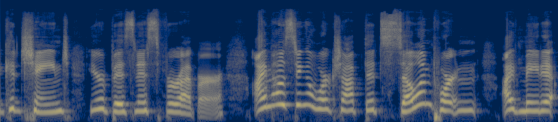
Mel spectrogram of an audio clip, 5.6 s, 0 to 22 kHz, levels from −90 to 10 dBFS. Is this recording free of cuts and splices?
yes; 0 cuts

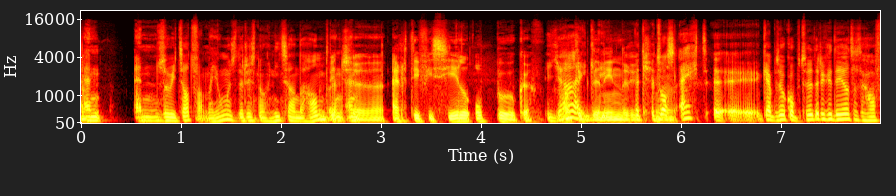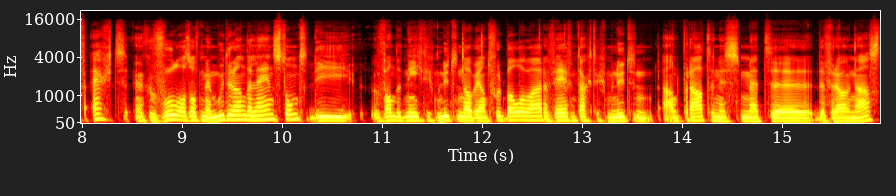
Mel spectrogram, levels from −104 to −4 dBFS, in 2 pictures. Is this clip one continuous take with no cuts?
yes; 0 cuts

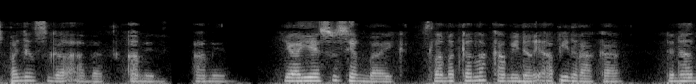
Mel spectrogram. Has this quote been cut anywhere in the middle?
yes; 2 cuts; at 1.9 s, 4.1 s

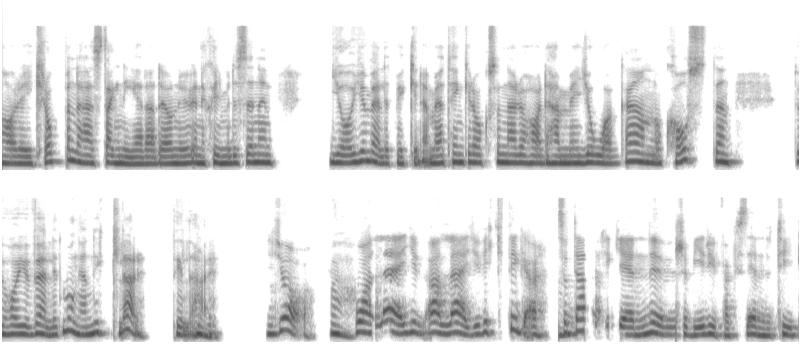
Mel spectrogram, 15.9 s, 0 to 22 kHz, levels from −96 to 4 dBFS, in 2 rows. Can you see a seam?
yes; 3 cuts; at 11.2 s, 13.5 s, 14.7 s

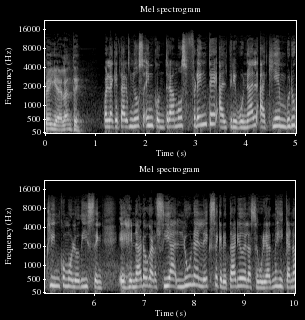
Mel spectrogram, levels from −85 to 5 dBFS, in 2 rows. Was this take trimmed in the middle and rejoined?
yes; 2 cuts; at 1.6 s, 5.3 s

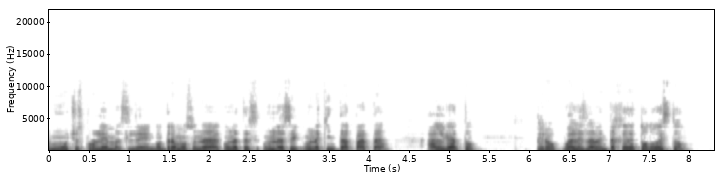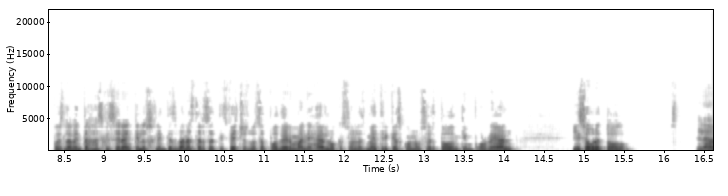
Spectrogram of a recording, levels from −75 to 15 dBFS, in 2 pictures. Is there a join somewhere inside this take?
yes; 1 cut; at 2.2 s

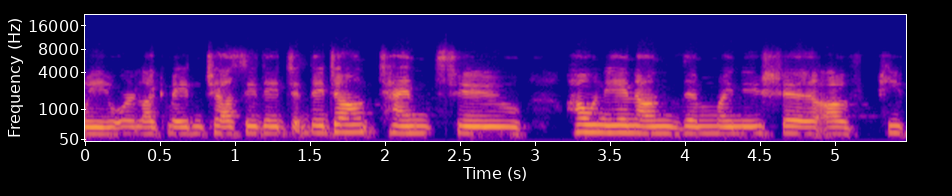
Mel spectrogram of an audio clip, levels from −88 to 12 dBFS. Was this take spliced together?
no; 0 cuts

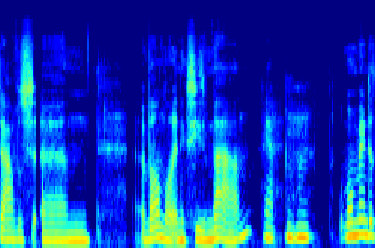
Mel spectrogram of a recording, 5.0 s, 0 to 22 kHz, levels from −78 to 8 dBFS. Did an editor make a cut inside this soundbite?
yes; 1 cut; at 3.7 s

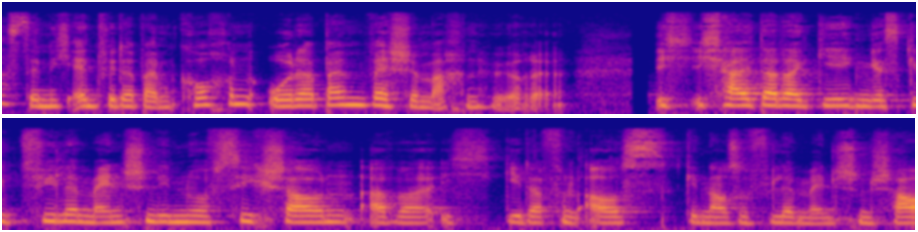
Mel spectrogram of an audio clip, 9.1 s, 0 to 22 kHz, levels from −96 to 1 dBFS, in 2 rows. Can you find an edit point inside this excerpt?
yes; 1 cut; at 3.1 s

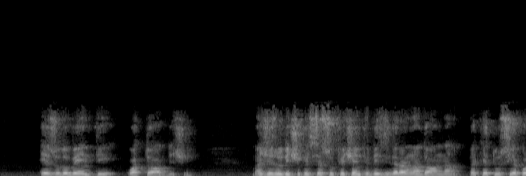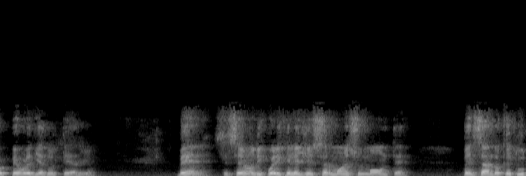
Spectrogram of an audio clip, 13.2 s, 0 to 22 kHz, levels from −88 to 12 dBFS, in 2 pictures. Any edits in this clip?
no; 0 cuts

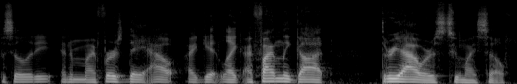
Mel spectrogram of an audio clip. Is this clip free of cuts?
yes; 0 cuts

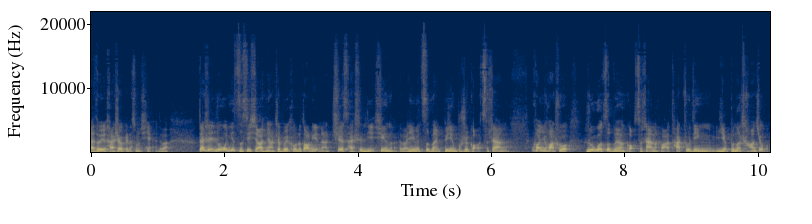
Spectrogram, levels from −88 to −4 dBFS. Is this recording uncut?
yes; 0 cuts

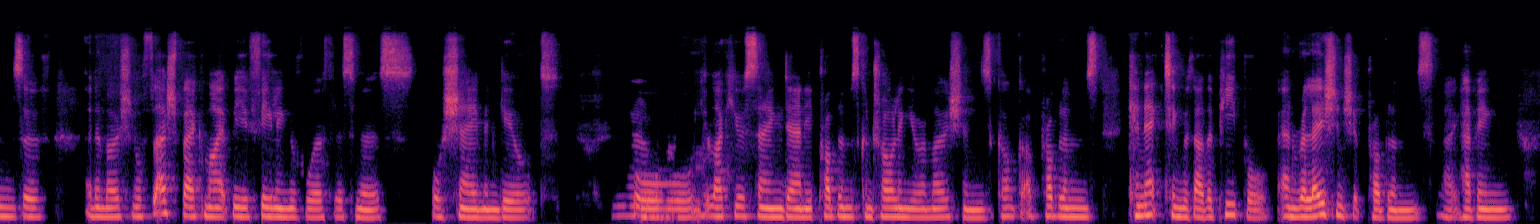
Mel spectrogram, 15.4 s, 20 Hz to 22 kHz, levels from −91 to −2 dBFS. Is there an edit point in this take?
no; 0 cuts

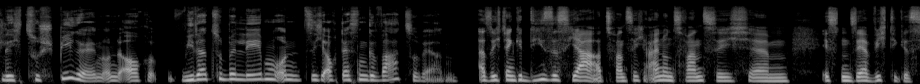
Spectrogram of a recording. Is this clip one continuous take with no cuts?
no; 1 cut; at 4.7 s

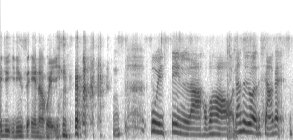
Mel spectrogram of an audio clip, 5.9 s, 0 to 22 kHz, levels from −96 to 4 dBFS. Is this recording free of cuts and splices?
yes; 0 cuts

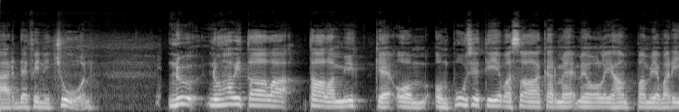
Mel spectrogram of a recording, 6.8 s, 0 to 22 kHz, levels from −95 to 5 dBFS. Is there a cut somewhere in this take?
yes; 1 cut; at 1.6 s

